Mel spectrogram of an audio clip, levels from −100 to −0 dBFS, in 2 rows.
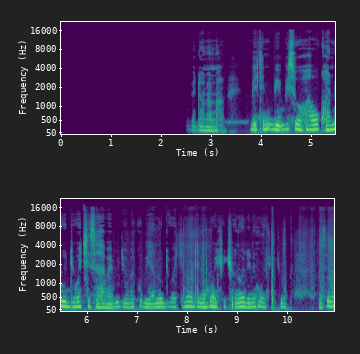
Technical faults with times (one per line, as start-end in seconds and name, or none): none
